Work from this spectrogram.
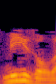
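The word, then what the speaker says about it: Miesel: I heard Miss Measles, actually is the correct pronunciation of her name, talk about Bella Dodd.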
